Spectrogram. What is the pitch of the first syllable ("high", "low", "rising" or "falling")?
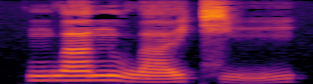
high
